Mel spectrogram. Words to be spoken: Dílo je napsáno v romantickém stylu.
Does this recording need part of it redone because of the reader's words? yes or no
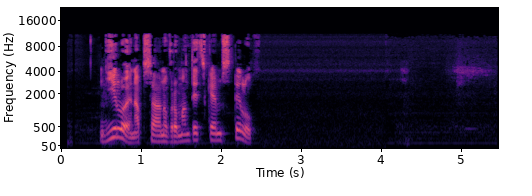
no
